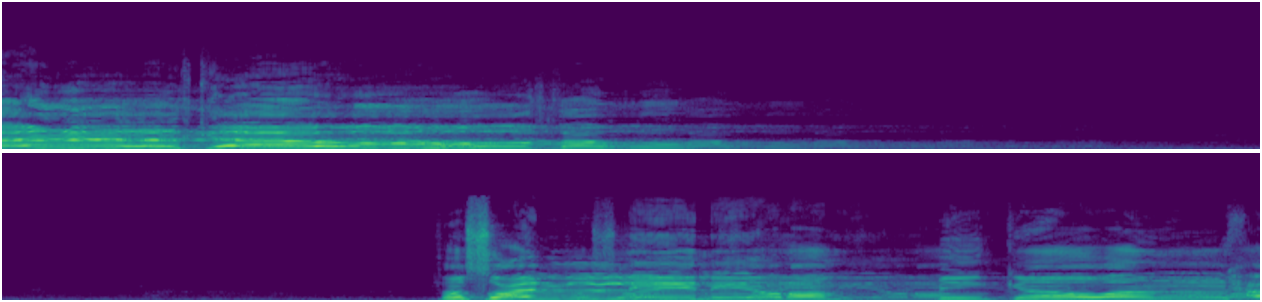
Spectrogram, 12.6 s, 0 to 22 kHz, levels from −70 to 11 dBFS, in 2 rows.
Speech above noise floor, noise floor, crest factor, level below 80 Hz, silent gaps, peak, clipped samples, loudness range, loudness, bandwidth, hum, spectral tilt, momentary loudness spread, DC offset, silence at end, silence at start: 39 dB; -57 dBFS; 18 dB; -64 dBFS; none; 0 dBFS; under 0.1%; 14 LU; -16 LUFS; 15.5 kHz; none; -2.5 dB/octave; 16 LU; under 0.1%; 0 s; 0 s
